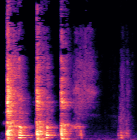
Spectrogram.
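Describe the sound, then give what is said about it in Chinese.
Three quick, harsh coughs from an itchy throat, the last trailing into a raspy breath, followed after a short pause by one softer, smaller cough. No talking. “怎么讲到狮子座的时候喉咙好痒哦。”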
